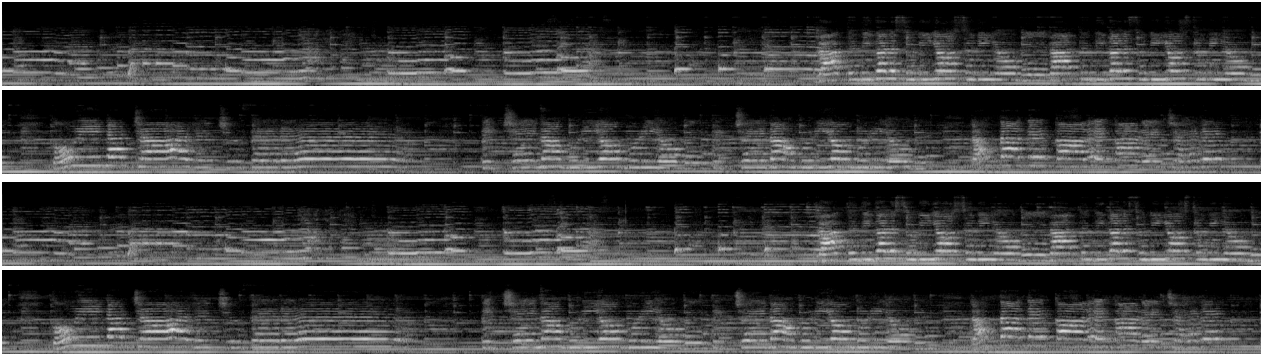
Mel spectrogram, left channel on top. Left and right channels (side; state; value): both; normal; correlation 0.30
